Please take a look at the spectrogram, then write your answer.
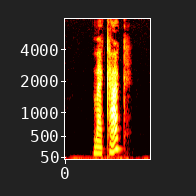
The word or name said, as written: makak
